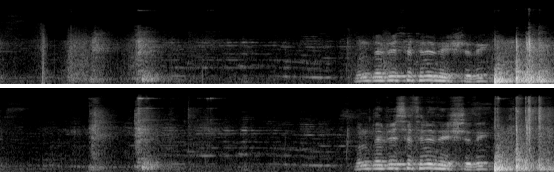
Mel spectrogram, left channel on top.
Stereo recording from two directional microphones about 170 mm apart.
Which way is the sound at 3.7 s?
5° right (ahead or behind).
